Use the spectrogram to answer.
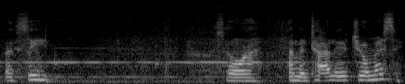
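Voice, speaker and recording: A woman's voice: mid-range voice, steady tone, normal speed, faint music behind, natural voice, rough recording. An actress playing a proud, portentous fugitive woman of the occult in a gothic television soap, speaking formally. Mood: anxious, wary.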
